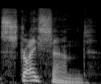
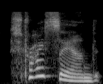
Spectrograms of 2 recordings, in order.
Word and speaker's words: Streisand: life hello Barbara strand tell me how you pronounce my name strand strand that's right so nice so nice to hear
